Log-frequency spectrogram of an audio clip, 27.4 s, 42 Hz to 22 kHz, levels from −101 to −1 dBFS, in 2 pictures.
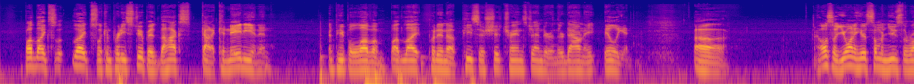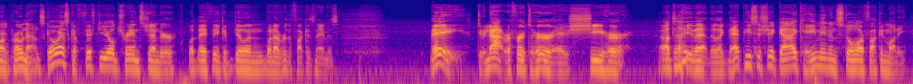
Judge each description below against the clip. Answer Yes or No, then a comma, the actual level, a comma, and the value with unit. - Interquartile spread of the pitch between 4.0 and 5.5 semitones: No, average, 3.4 semitones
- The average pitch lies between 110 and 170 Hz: Yes, low, 125 Hz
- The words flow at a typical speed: Yes, average, 180 wpm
